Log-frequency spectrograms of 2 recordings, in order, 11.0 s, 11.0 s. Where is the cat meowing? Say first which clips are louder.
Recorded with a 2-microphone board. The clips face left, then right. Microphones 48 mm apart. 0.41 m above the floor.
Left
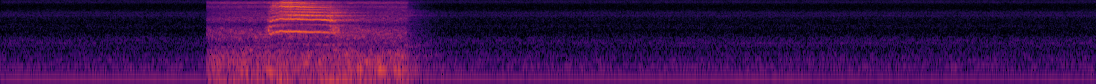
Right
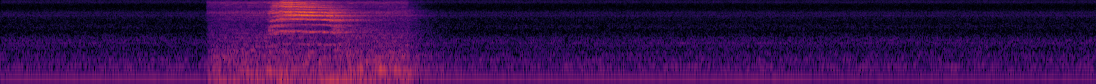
Left 7 dB; 65° left (ahead or behind), 1.0 m.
